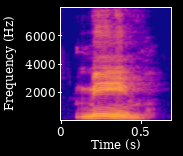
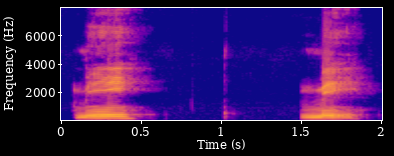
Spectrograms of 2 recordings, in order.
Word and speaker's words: meme: what a meme Is MeMe this word me me it's pronounced meme rhymes with beam meme a meme is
